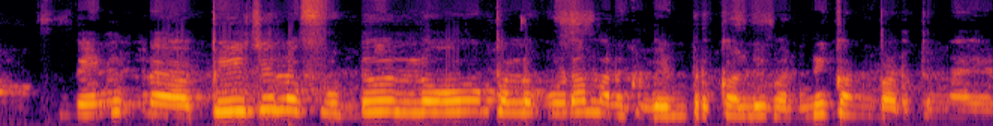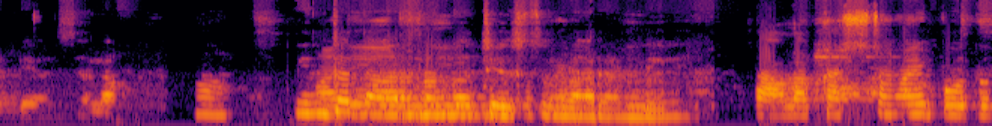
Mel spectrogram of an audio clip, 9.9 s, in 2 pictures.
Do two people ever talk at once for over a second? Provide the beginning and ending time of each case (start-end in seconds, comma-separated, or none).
6.6-8.2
